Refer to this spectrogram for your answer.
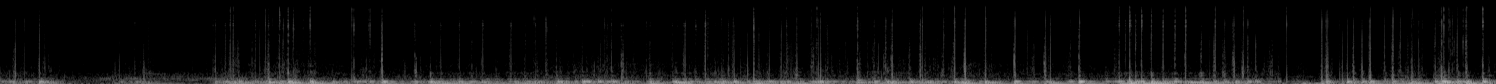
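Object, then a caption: Metal mesh microphone grille. Long natural nails scratch and rub across the round, hollow, uncovered woven metal mesh grille of a microphone. This produces a dense, throbbing low rumble centered around 86 Hz, broken by rapid scratchy crackles. After a quieter first two seconds, the scraping settles into a steady, uneven patter.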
